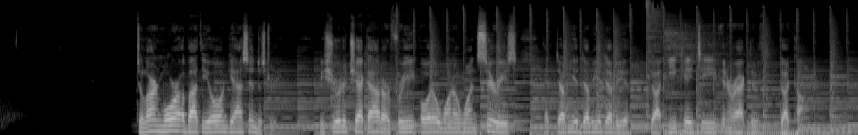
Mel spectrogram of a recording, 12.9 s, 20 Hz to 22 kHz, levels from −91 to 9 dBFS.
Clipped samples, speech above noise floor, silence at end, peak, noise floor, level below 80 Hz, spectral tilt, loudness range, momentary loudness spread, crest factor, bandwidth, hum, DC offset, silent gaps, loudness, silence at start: under 0.1%; 48 dB; 0 s; -12 dBFS; -76 dBFS; -52 dBFS; -5.5 dB/octave; 3 LU; 13 LU; 18 dB; 17.5 kHz; none; under 0.1%; none; -29 LUFS; 2.05 s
